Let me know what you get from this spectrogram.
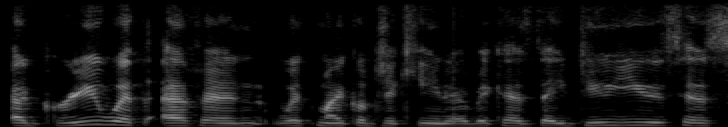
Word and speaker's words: Giacchino: I hope I said that right. – You did. – You didn't, but okay. – I did. – No, you did. It's Michael Giacchino. Oh. Yeah, he did say it right.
